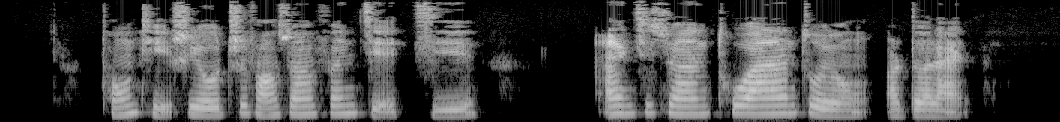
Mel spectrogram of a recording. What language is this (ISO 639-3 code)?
zho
